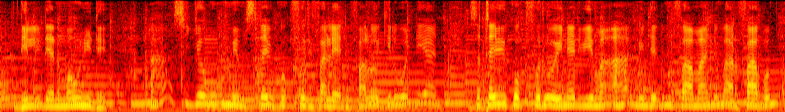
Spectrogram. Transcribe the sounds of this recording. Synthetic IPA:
dilːiɗɛnmawnidɛ | ʔahasid͡ʒomuɗumimsḁtawikokfotifalɛdɛfaloɡilwoɗːijadi | satawikokːɔ̥fotiojnedwimaʔahamindeɗumfamanɗuma̰ɾfabɔm

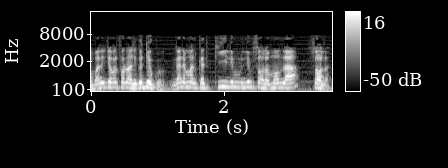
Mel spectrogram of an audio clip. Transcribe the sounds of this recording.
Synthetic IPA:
balid͡ʒofalfaɾaɲŋɡɐdeɡo̰ŋɡanɛmankatkiːlimlimsɔhlɐmɔːmla | sɔhlɐ̰

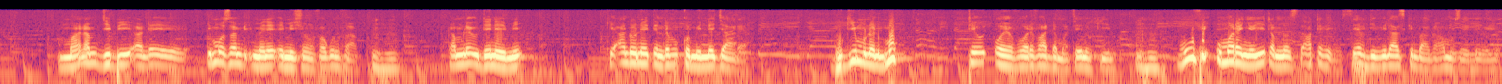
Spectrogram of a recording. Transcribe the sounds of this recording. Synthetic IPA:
manʔamd͡ʒibiandɛimːɔs̬ambiimanɛʔemisiɔ̃nfaɡunfa̰k̚ | kamlɛudenemi | kiandonɛtinɾɛfukominːɛd͡ʒaɾɛa | buɡimunanmuk̚ | tɛɔjafɔɾɛfadamatɛnokiːm | mufiʔumaɾeɲɔjitamnɔsaktɛfɛsɛfdivilaskimbaɡahamusɛdɛjɔ

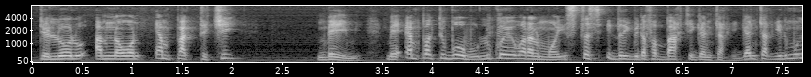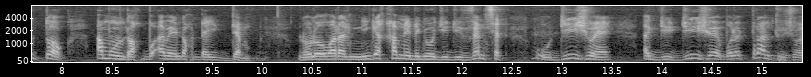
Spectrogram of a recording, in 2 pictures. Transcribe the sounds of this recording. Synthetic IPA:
tɛlɔːluɐmnɐwɔnɛmpak̚tt͡ʃi | mbɛjmi | mɛʔɛmpak̚tbɔːbulukɔjwɐɾɐlmɔːjstɐsidɾik̚bidɐfɐbaːxciɡɐnt͡ʃaxɡiɡɐnt͡ʃakɡidimujtɔːk | ɐmunndɔxbuʔɐmɛndɔxdɐjdɛm | lɔːlɔwɐɾɐlniŋɡɐxɐmnɛdɐɲɔːɟidivɛntsɛt | ɔdiːʒɛ̃ | ɐk̚didiːʒɛ̃bɔlɐtɾãntuʒuɛ̃

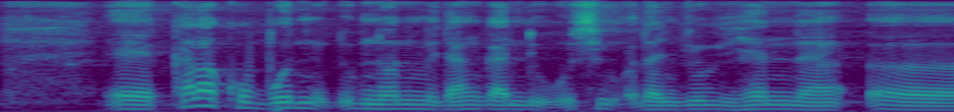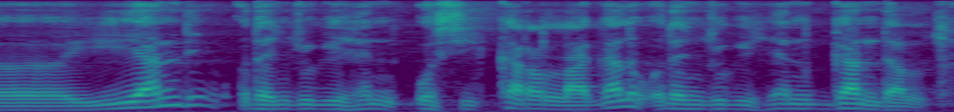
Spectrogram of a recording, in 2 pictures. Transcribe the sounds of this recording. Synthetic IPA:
ʔɛkalakɔbonːiɗumnɔnmiɗanɡandio̰siʔɔ̰ɗand͡ʒoɡiɦɛn | jandɛʔɔɗand͡ʒoɡihɛnosikaɾalaɡalʔɔ̰ɗand͡ʒoɡiɦɛnɡandal

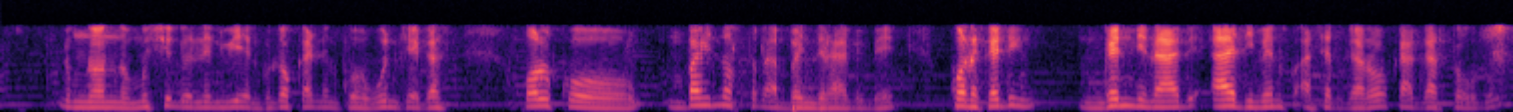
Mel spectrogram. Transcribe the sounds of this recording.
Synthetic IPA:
ɗumnɔnːɔmusiɗɔndɛnwiɛnkɔdɔkːanɛnkɔwonikɛɡas | pɔlkɔmbajnɔɾtɔɗabaɲdiɾabɛbɛ | kɔnakadi | ŋɡandinabɛʔadimɛnkɔasɛt̚ɡaɾɔkaɡaɾtɔ̰wɗɔ

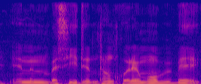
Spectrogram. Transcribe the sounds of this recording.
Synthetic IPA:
ɛ̰nɛnmbasitintɔnkɔɾɛmɔbɛbɛ

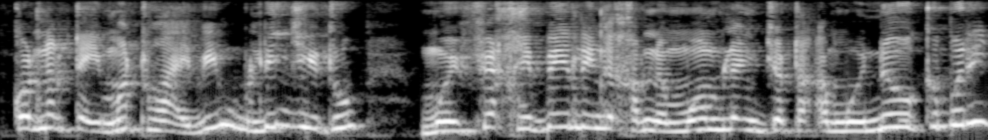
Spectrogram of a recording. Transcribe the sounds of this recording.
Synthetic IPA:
kɔnːɐk̚tɐjmɐtwaːjbimulid͡ʒiːtu | mɔjfɛxibɛliŋɡɐxɐmnɐmɔːmlɛnɟɔtːɐʔɐmːɔjnɐwokɐbɐɾi

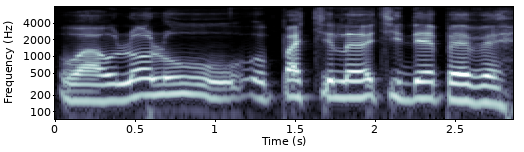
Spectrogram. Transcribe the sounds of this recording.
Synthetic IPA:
wawulɔlupat͡ʃilət͡ʃidɛpɛvɛ

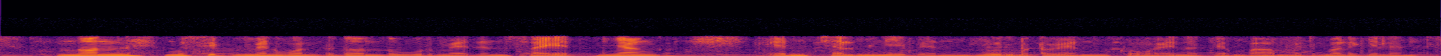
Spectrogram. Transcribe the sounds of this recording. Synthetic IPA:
nɔnːɛmusibimɛnwɔnɓɛdɔnɗɔwuɾmɛɗɛnsajɛ̰tɲaŋɡa | ɓɛnt͡ʃalminiɓɛnd͡ʒuɾiɓatawɛnkɔ̰wajnɔdɛmbamːadimalɡilɛn

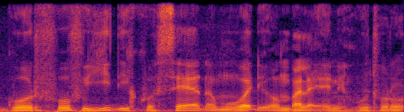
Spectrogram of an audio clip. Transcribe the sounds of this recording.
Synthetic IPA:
ɡɔɾfofjiɗikɔsɛːɗamɔwaɗiɔmbalaɛ̰nɛhutɔɾɔ

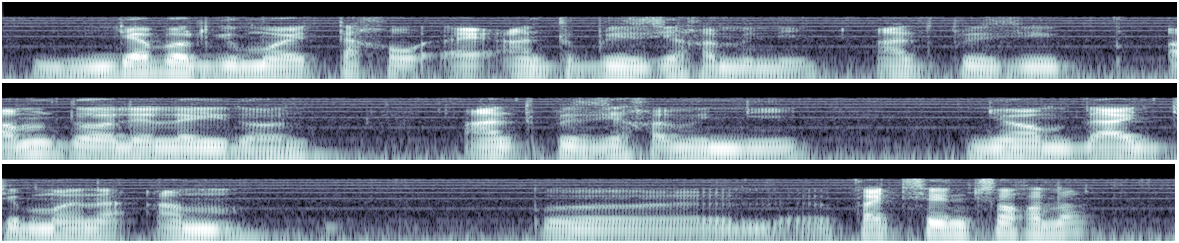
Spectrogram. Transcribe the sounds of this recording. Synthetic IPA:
ndɛbɐlɡimoːjtɐxwuɐjʔantupɾiːsixɐminiantpɾizi | ɐmdɔːlɛlɐjdɔːn | anti̥pɾizixɐminːi | ɲoːmdaːncimɐnɐʔɐm | fɐcsinsɔxlɐ

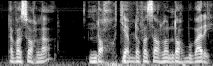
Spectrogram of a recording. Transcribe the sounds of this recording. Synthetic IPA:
d̥ɐfɐsɔxlɐ | ndɔxcɛp̚dɐfɐsɔxlɐndɔxbubɐɾi

